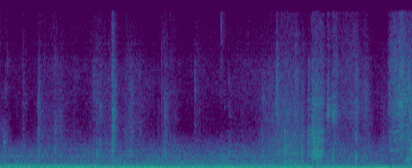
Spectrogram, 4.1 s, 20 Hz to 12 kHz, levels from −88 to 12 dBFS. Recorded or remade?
remade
